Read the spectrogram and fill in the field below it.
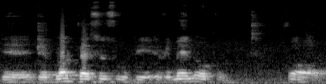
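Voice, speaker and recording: Fairly slow, monotone speech from a man at a medium pitch, his intonation flat. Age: 60s. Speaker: herbal medicine doctor and researcher. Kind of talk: interview. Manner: halting.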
